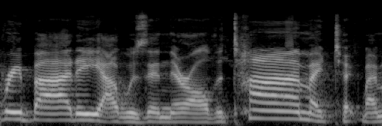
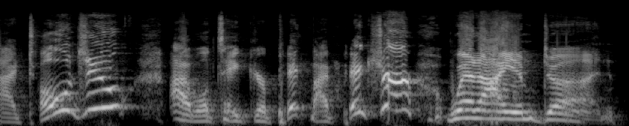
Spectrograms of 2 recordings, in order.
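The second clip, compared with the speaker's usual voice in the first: furious, mad tone with swooping pitch; 4 semitones higher than usual. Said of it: "And I was so mad".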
